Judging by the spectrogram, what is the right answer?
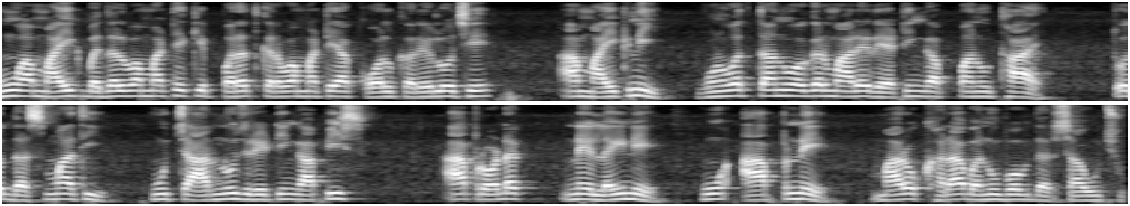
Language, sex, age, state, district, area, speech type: Gujarati, male, 18-30, Gujarat, Mehsana, rural, spontaneous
